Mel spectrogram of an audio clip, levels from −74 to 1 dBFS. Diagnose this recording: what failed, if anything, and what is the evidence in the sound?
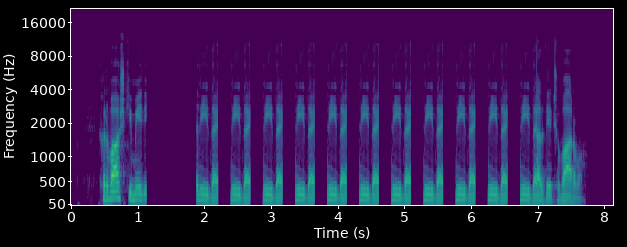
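An audio dropout to a faint residue runs from 1.13 to 1.88 s, about 0.75 s lost, leaving only hiss roughly 45 dB below the speech. The likely cause is an intermittent connection in the analogue wiring upstream, with the later stages still live. On a spectrogram it shows as a hard-edged band of faint broadband noise.

A stutter with silent gaps repeats ten times from 2.20 to 6.99 s: the same 285 ms burst, then 198 ms of digital silence, every 482 ms. This points at playback, likely a stalled stream buffer replaying its last fragment on each retry, and the speech for that stretch is lost. A waveform shows identical blocks separated by near-flat silent stretches.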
